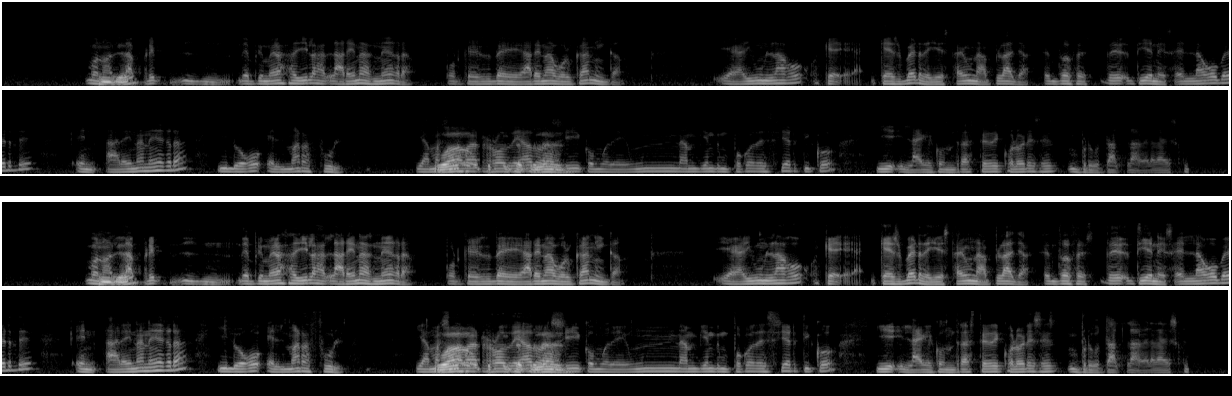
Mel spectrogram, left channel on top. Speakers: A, on the right; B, on the right.
A: Bueno,
B: ¿Ya?
A: la pri- de primeras allí la, la arena es negra, porque es de arena volcánica. Y hay un lago que, que es verde y está en una playa. Entonces, te- tienes el lago verde en arena negra y luego el mar azul. Y además
B: wow,
A: estaba rodeado
B: qué espectacular.
A: así como de un ambiente un poco desértico y y la, el contraste de colores es brutal, la verdad. Es,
